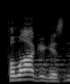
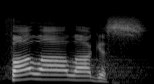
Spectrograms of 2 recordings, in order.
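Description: First: Said in the usual way. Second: "Philologus" drawn out slowly, fa-la-la-gus; slow careful pronunciation. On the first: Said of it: "that's how you pronounce it". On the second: Shown as a demonstration. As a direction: insist on "Philologus", slowly and clearly. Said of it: "I'm telling you, it is".

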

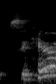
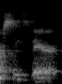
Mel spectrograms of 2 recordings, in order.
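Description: First: "Sincero" with a K sound, sin-KERR-oh; hard-C pronunciation. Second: "Sincero" with an S sound, sin-SEER-oh; soft-C pronunciation. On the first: Guest unsure of author's surname, tries "Sincero" with a K sound. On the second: Guest offering alternative surname reading, "Sincero" with an S sound. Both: Shown as a demonstration. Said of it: "Sincero or Sincero?".

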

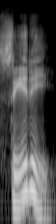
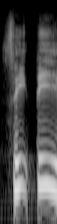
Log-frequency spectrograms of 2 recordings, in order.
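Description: First: "City" said like "siddy"; American flap T. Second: "City" as "si-tee", T clearly sounded; hard T. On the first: Teacher modelling city for learners, flap T. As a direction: tap the T in "City" as a quick D. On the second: Teacher naming the next word in Thai talk, hard T. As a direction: keep a crisp T in "City". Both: Shown as a demonstration. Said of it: "T ที่อยู่กลางคำแล้วกลายเป็นเสียงตัว D".

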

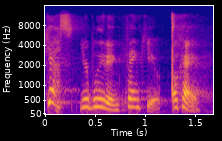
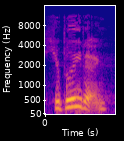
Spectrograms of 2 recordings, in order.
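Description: First: High, quick grateful acknowledgement; retold flustered thanks; relieved recognition. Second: Said in the usual way. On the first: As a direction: seize on the prompt, pitched up. Retells grabbing the fed line.

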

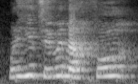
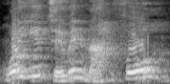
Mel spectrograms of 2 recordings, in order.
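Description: First: High-pitched Scouse pundit rant; Jamie Carragher. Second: High-pitched TV shout; high yell at the TV. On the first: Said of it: "you go full Jamie Carragher". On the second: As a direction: yell at the telly. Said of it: "I'll hit it with a". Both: Retold or imitated.

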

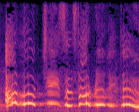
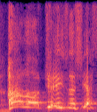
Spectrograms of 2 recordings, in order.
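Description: First: Put-on much higher, squeaky old lady voice; flustered lady squeaking it back much higher; startled lady answering Daniel in a high voice; little old lady. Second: Sudden high call over the booth divider; Daniel jumping up to shout at the lady; Daniel's outburst. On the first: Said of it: "She said". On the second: Retold or imitated. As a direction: pop up and holler it at the next booth.

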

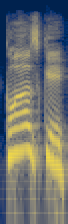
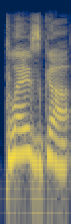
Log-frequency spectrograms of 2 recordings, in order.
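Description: First: Glasgow as GLAZ-gee, with a "gee" ending; wrong Glasgow pronunciation. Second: Glasgow said as GLEZ-ga; local Glasgow pronunciation. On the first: Host repeats the criticised version, Glasgow as GLAZ-gee. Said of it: "told off, uh, for saying". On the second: Host corrects herself to Abby, Glasgow as GLEZ-ga. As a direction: end Glasgow on a short "ga". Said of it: "There are only two pronunciations". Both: Shown as a demonstration.

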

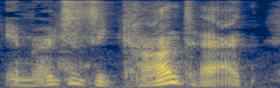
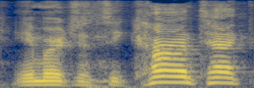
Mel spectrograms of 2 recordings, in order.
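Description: First: "Emergency contact?" repeated lower and softer in disbelief; incredulous echo. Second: Said in the usual way. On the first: Retold or imitated. Guy at sign-up echoing the form, quietly incredulous. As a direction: echo "Emergency contact?" as if you can't believe it.

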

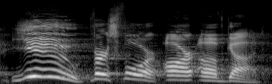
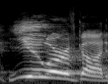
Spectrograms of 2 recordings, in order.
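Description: First: "You" hit as the emphatic subject; stress on You. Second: "You are of God" said loud and high, leaning in; "You are of God" as a ringing declaration; stress on You. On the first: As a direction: lean hard on "You". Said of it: "He didn't have to put the you in there". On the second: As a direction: drive the emphatic "You are of God" home. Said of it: "but he's saying". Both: Shown as a demonstration.

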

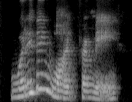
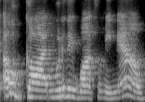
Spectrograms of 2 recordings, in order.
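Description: First: Said in the usual way. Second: Louder, fed-up groan of a question; exasperated. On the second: Shown as a demonstration. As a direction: say it as if utterly tired of demands. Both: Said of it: "not like".

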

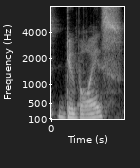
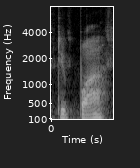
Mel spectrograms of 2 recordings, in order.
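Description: First: Put-on Du Bois said "doo-BOYZ"; anglicized pronunciation. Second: Dubois said "doo-BWAH", final s silent; French pronunciation. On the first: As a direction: say Du Bois to rhyme with "boys". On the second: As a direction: say Dubois the French way, ending in "wah". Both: Shown as a demonstration. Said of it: "people say it both ways".

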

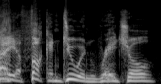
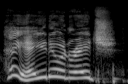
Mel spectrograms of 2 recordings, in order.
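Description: First: Flat, hard "How you fucking doing, Rachel" with falling end; menacing "How you fucking doing, Rachel"; aggressive greeting. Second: "Hey, how you doing, Rach" high and bright; cheerful lilting "Hey, how you doing, Rach"; friendly greeting. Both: Shown as a demonstration.

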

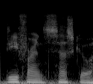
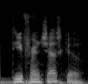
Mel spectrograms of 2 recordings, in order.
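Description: First: DeFrancesco with a plain "s", DeFran-SES-co, a bit quieter; second try at the name. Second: DeFrancesco with a "ch" in the middle, DeFran-CHES-co; first try at the name. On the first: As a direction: swap the "ch" for an "s" in DeFrancesco. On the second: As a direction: say DeFrancesco with a "ch" sound before "esco". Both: Shown as a demonstration. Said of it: "however you say it?".

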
